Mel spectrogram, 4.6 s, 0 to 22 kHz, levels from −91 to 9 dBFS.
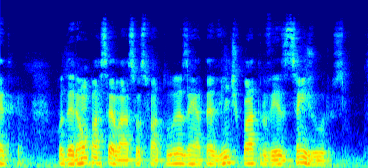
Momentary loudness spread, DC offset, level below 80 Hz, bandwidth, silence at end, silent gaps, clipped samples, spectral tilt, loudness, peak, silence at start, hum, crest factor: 10 LU; under 0.1%; -44 dBFS; 13 kHz; 0.1 s; none; under 0.1%; -7.5 dB/octave; -23 LUFS; -4 dBFS; 0 s; none; 18 dB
